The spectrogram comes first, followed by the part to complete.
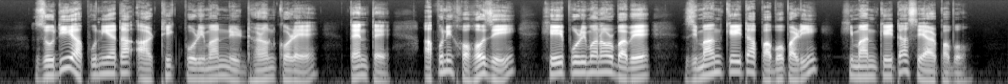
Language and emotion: Assamese, neutral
